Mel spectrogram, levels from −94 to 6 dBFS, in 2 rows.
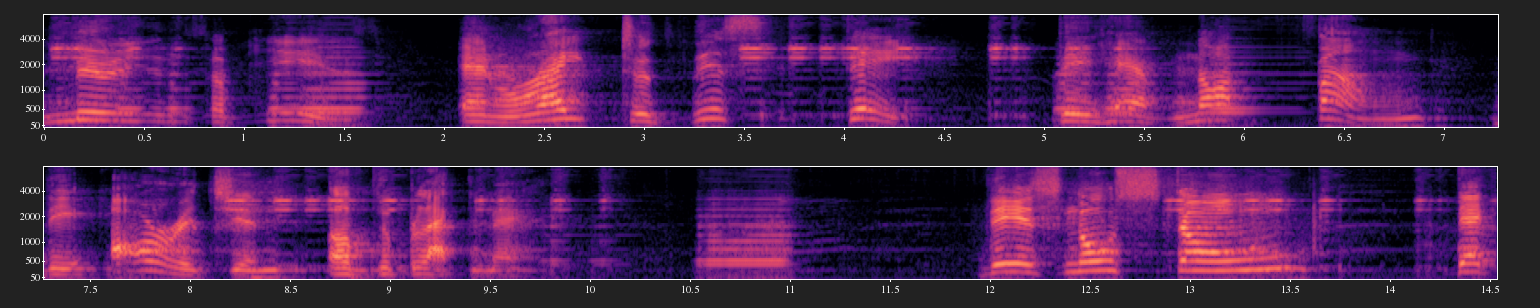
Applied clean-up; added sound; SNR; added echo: neural mask model RNNoise.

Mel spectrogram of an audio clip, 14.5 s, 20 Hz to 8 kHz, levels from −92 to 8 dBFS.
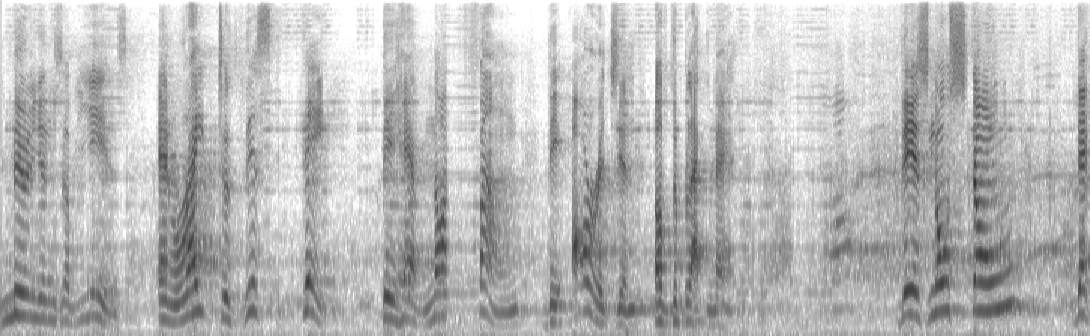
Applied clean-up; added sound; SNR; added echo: neural separator model SepFormer DNS4.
